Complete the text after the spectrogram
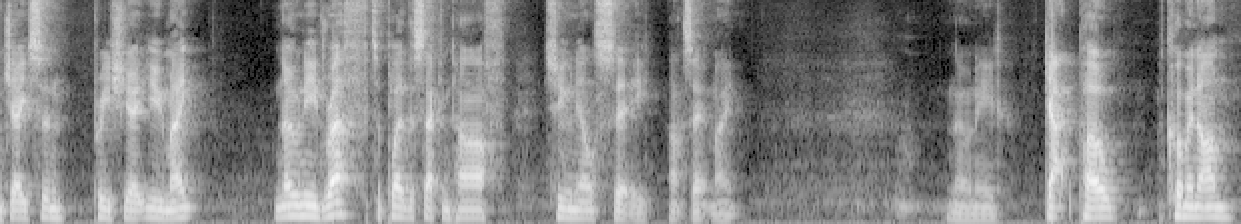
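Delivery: usual speaking voice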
